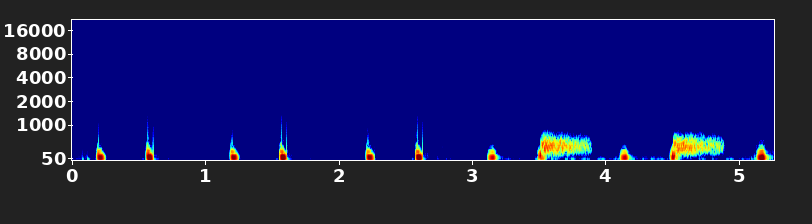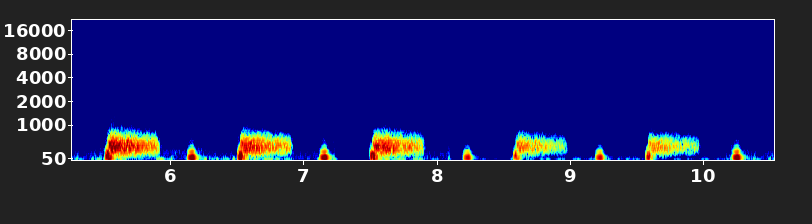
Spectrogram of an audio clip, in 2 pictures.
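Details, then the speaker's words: Tetralogy of Fallot: normal heart sounds, then the systolic murmur of mild residual subpulmonic stenosis, then the diastolic murmur of pulmonic insufficiency. "listen to the murmur of mild sub-pulmonic stenosis and combined pulmonic insufficiency I will start with normal heart sounds and then add the systolic murmur of subpulmonic stenosis and finally a diastolic murmur of pulmonic insufficiency"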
